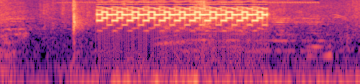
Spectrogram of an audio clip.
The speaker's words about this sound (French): Mon portable sonne. Il est où Tu l'as laissé sur le lavabo.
